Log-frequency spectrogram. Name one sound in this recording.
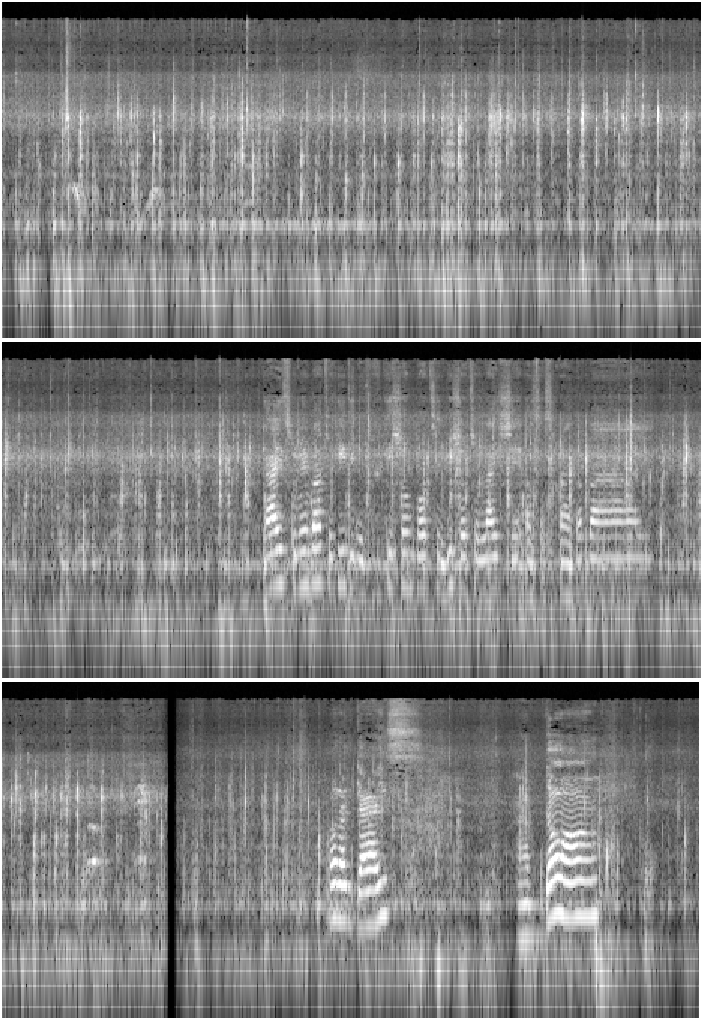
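A thick stew bubbles and pops in a pot.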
